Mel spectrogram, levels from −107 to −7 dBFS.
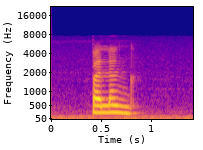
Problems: constant background noise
